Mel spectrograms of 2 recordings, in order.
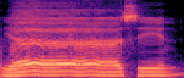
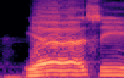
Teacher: ya-nya dua harakat sinnya 6 harakat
